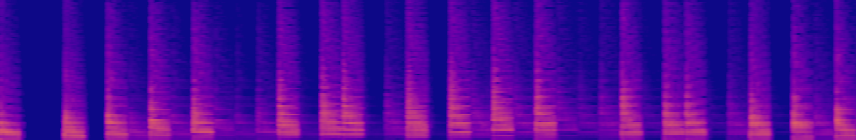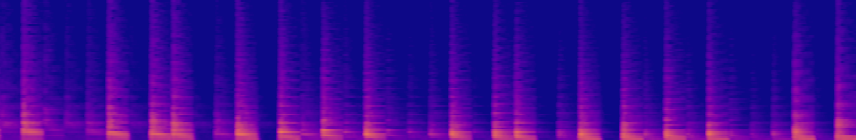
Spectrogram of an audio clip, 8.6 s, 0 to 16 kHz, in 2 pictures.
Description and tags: TR LOOP 0407
loop psy psy-trance psytrance trance goatrance goa-trance goa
